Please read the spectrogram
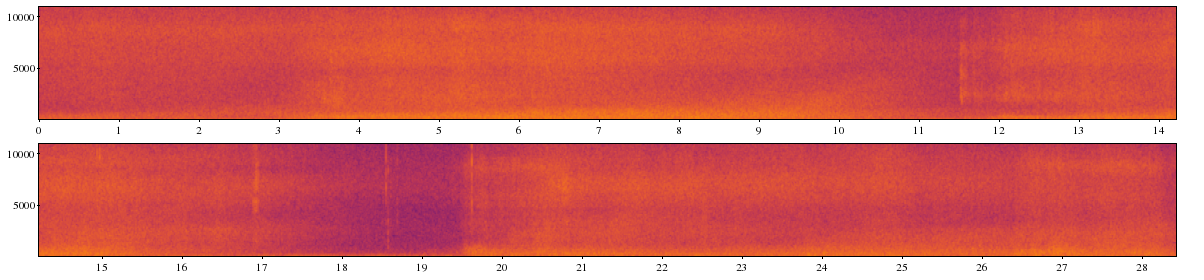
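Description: Ocean surf breaking and washing up a sandy beach, the rush of water swelling and fading every several seconds.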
